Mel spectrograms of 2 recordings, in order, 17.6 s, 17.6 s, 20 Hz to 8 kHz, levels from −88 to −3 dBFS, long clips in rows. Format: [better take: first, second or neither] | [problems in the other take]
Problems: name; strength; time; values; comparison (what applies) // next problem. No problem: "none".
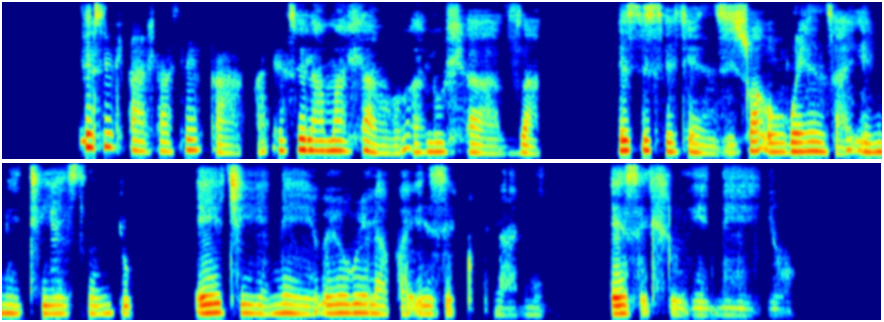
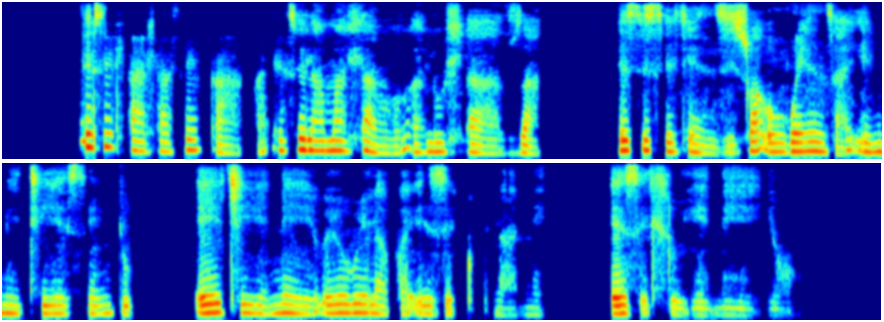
second | noise reduction (neural mask model Resemble Enhance denoiser)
